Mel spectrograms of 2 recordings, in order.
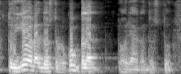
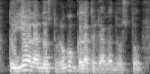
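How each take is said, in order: No difference in how they are said.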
